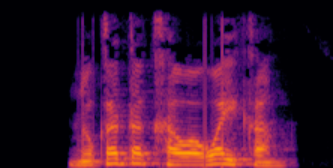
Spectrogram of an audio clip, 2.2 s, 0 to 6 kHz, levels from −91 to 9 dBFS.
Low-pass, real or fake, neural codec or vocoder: 5.4 kHz; real; none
